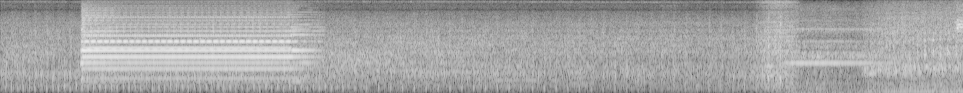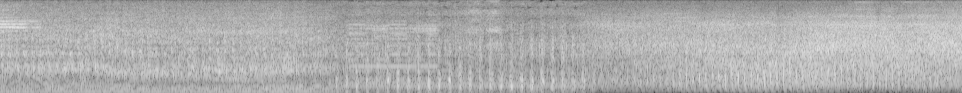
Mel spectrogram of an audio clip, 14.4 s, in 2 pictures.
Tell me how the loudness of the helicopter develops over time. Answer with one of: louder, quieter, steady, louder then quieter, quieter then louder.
louder.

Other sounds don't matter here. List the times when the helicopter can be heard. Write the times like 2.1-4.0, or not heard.
0.0-14.3.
